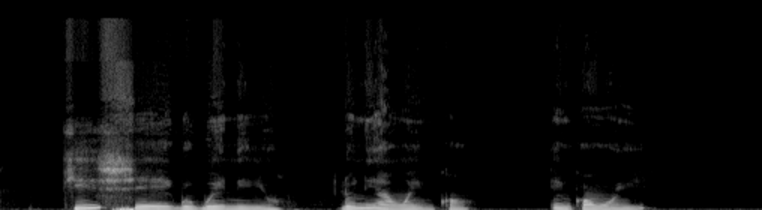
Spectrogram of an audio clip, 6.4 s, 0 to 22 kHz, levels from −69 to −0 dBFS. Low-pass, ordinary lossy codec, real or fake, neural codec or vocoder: none; none; real; none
